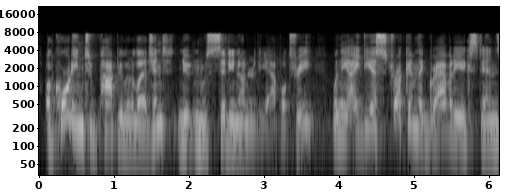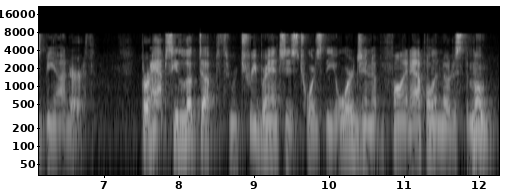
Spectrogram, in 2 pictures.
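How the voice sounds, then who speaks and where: A man reading a textbook aloud as a teacher, deliberate and emphatic, with occasional stumbles and a husky voice. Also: mid-range voice. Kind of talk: read-aloud lesson with brief asides. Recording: dull lo-fi sound.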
